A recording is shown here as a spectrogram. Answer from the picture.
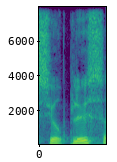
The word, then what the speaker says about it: SIRPLUS: Der Name, also äh, wenn man es mit U schreiben würde, würde es ja Surplus, genauso ausgesprochen, äh, oder auch auf Französisch Surplus, äh, das heißt Überschuss.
